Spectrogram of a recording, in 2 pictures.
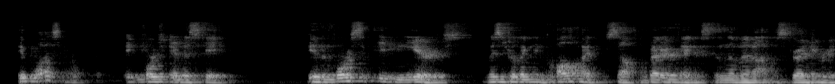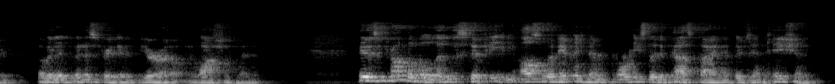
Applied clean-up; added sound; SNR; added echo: neural mask model DeepFilterNet 3.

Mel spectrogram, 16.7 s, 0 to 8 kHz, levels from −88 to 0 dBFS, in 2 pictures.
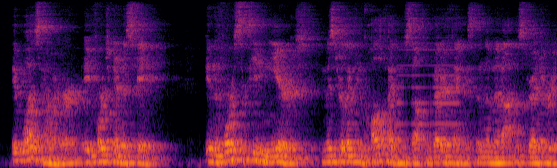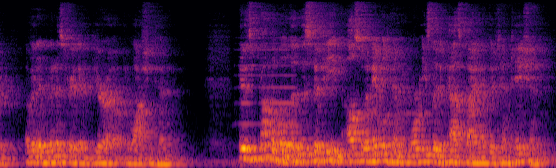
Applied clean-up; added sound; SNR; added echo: neural separator model SepFormer DNS4.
